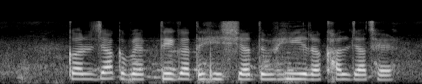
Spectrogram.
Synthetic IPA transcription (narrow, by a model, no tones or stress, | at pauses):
kəɾd͡ʒakbjək̚t̪iɡət̪ɦiʃjət̪bʱiɾəkʰəld͡ʒat͡ʃʰɛ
